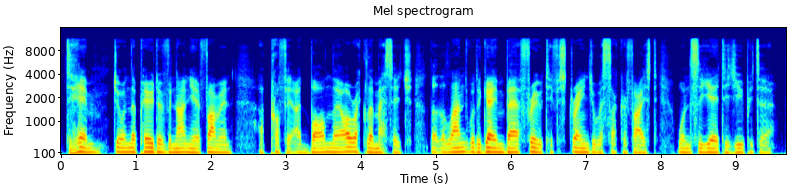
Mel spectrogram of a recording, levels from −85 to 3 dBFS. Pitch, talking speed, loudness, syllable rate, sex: 110 Hz, 210 wpm, -21 LUFS, 6.2 syllables/s, male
